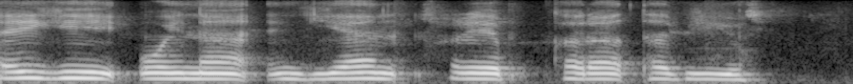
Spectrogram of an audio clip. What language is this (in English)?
Manipuri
